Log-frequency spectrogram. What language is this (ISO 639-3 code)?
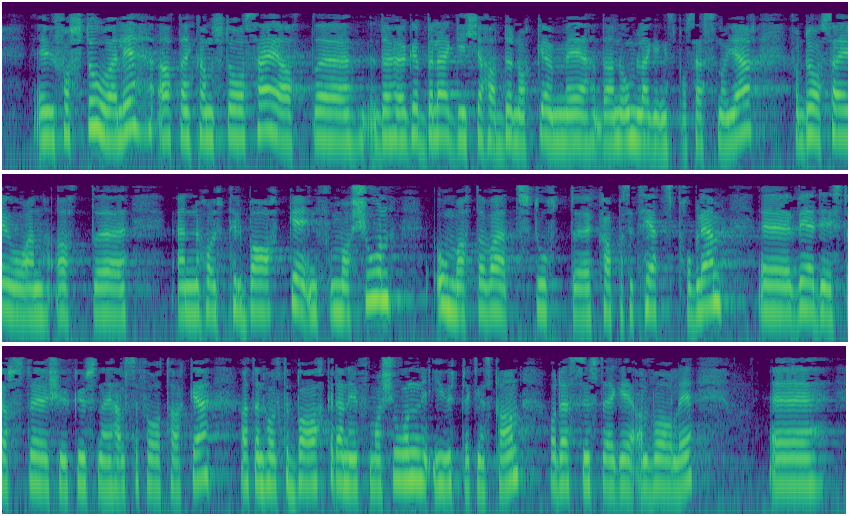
nno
